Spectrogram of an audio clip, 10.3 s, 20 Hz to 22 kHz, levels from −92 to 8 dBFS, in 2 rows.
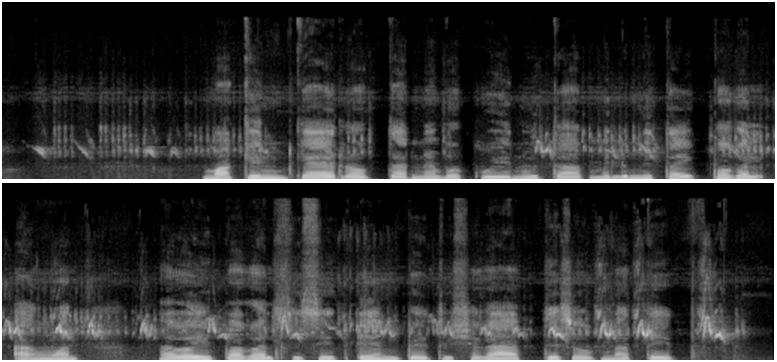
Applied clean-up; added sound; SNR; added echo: neural mask model RNNoise.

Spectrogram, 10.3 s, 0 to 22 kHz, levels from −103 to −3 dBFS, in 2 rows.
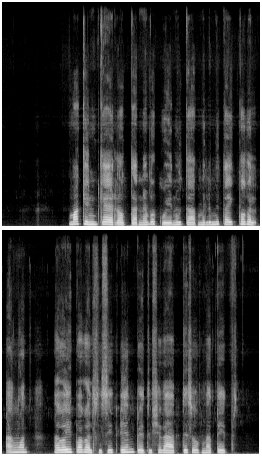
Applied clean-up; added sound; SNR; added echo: neural mask model DeepFilterNet 3.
